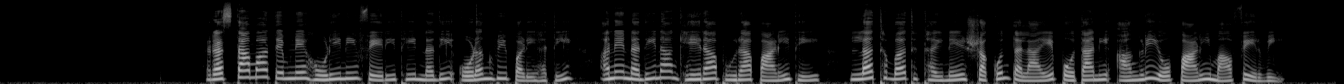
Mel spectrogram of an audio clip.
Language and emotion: Gujarati, neutral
